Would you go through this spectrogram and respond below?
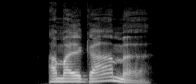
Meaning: nominative/accusative/genitive plural of Amalgam
- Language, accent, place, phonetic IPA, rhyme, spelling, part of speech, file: German, Germany, Berlin, [amalˈɡaːmə], -aːmə, Amalgame, noun, De-Amalgame.ogg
